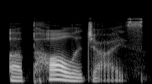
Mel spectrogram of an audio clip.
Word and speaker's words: apologize: theory cerebral cerebral apologize this o is stressed and it sounds like ah apologize publisher publisher and promote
